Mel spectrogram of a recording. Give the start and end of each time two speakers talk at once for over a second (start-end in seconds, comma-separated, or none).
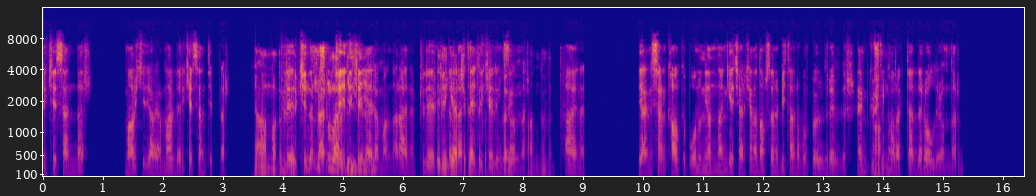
3.9-5.7, 6.5-8.1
